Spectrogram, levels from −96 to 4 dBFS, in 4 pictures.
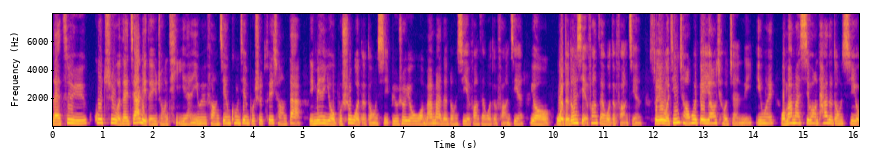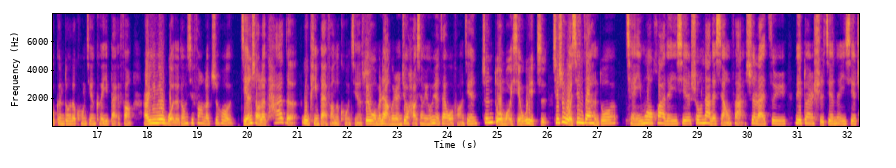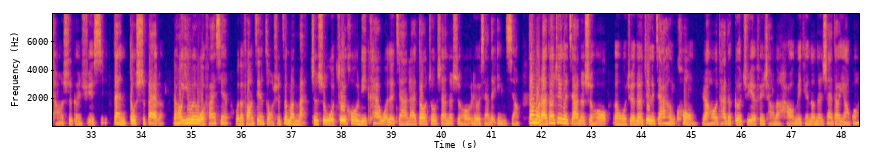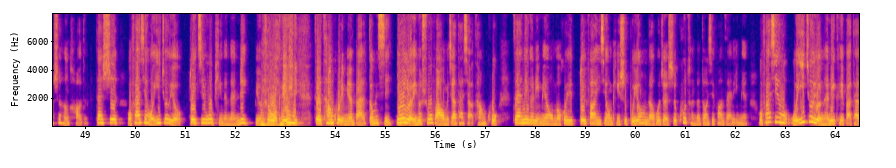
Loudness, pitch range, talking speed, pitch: -12 LUFS, 205-245 Hz, 325 characters per minute, 225 Hz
